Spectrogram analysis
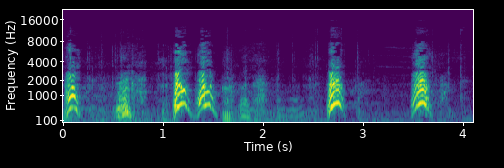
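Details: Taiwan dog, also known as Carolina dog or American dingo, giving short arched yowling barks, several in quick succession then spaced single calls about a second apart, with quiet pauses between.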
